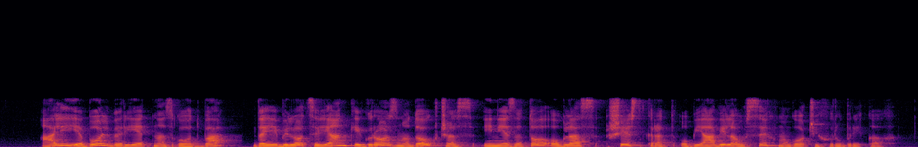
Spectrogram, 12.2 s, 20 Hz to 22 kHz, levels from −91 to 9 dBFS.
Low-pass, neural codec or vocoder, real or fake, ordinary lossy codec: 7.2 kHz; none; real; none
